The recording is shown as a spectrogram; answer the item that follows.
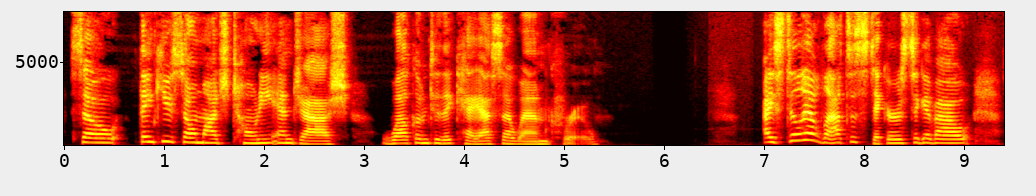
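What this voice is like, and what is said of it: Northeast Pennsylvania accent. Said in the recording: “my Northeast Pennsylvania accent”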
